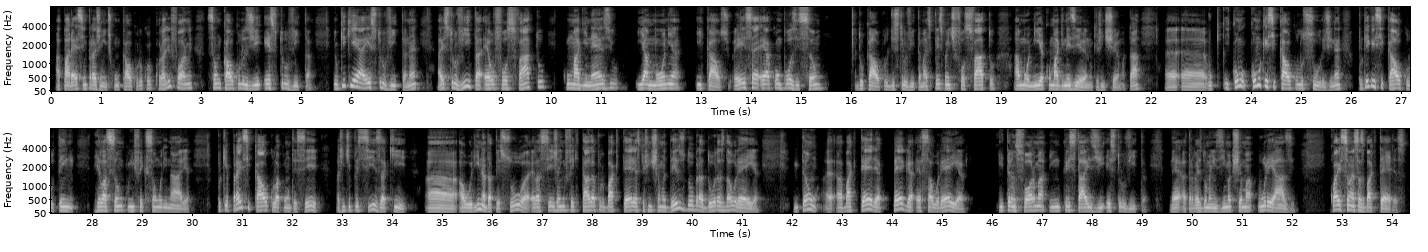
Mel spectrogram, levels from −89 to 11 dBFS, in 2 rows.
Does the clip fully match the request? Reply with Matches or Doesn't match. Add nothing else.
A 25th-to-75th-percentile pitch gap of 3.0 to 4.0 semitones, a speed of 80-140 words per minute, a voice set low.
Matches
